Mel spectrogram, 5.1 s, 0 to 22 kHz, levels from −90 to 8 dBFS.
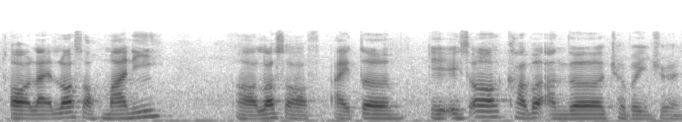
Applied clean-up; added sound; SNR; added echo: none; none; none; none.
